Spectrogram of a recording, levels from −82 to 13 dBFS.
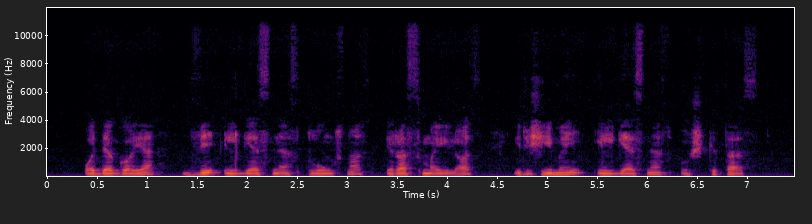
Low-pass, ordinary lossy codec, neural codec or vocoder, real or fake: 10.8 kHz; AAC, 64 kbps; none; real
